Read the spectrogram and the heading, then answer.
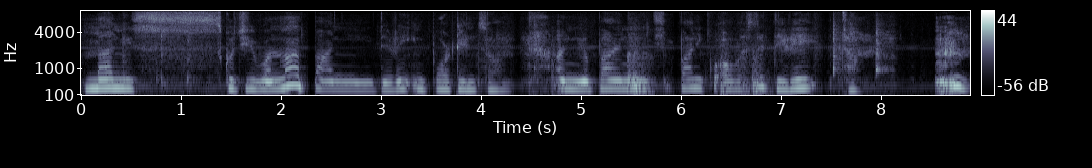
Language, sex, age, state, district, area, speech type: Nepali, female, 18-30, West Bengal, Kalimpong, rural, spontaneous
